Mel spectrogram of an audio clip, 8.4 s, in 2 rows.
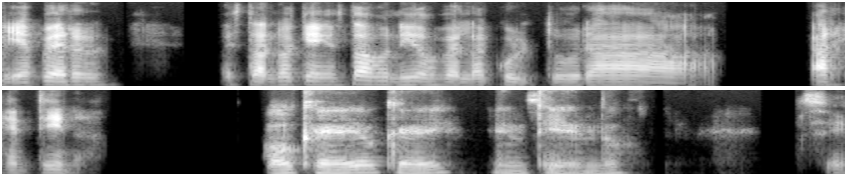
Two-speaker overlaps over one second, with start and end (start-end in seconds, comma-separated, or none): none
